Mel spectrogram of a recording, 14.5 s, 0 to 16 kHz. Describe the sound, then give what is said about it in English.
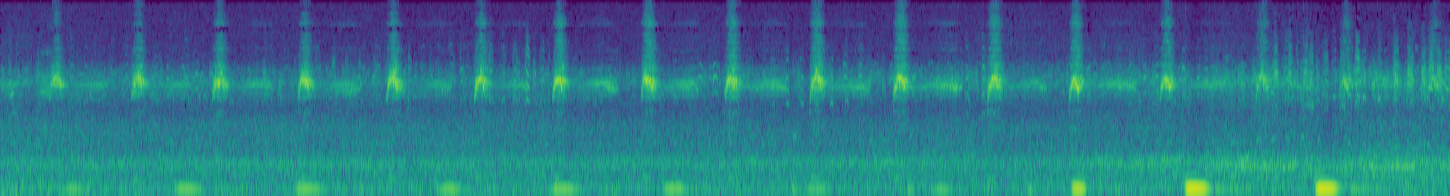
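A kākāpō, a rare night parrot, gives deep, resonant booming calls that repeat steadily about once a second, growing slightly louder toward the end, over a constant high-pitched chorus of chirping insects or birds at night. “this is the story of a rare bird, a remote island, and a remarkable year. Part 1. Kākāpō, Night Parrot.”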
